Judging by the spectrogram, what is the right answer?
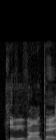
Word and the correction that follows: Kiviranta: Keevy Ronta. – Kiviranta. Kiviranta.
